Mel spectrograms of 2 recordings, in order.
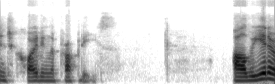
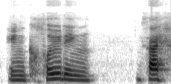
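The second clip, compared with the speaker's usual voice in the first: usual speaking voice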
